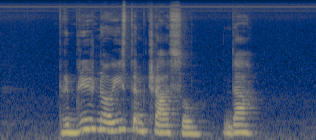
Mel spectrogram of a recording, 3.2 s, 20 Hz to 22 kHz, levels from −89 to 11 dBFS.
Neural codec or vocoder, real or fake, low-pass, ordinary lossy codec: none; real; none; none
